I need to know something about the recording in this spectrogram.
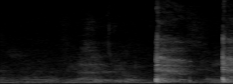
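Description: Faint murmured voices, then one sharp cough about one and a half seconds in.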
